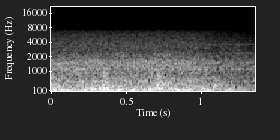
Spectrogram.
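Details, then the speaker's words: Fetal heartbeat heard by Doppler in a woman pregnant after fertility treatment, due in spring, baby's sex unknown; low rushing pulsing whoosh. "the heartbeat of her son or daughter even she doesn't know which but it's the surprise ending even a pandemic can't take away from her"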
